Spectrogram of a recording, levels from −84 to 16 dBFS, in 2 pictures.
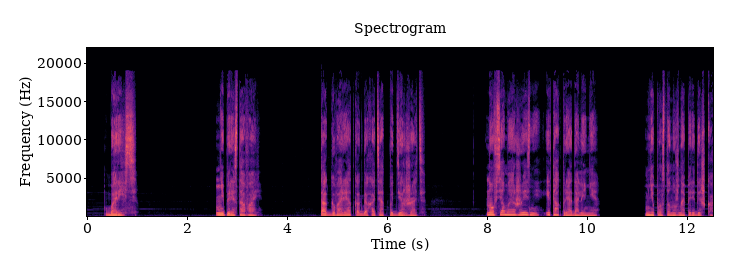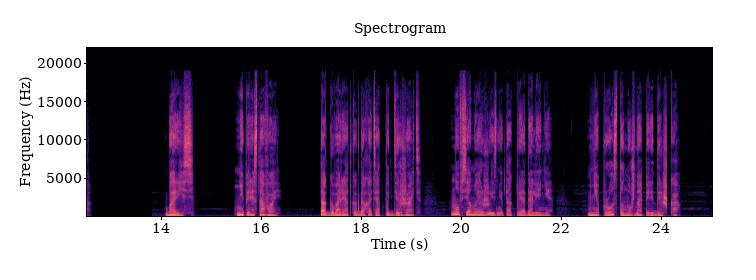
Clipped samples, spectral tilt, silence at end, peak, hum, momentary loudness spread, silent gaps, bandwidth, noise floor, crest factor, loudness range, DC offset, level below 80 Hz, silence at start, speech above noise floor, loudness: under 0.1%; -4.5 dB/octave; 0.7 s; 0 dBFS; none; 11 LU; 10.25-11.14 s, 12.60-13.81 s; 19.5 kHz; -68 dBFS; 20 dB; 3 LU; under 0.1%; -46 dBFS; 0.35 s; 50 dB; -19 LUFS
